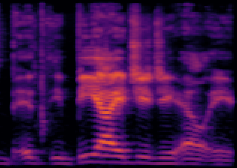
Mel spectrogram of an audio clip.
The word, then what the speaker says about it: Bigle: It's B I G L E, right?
